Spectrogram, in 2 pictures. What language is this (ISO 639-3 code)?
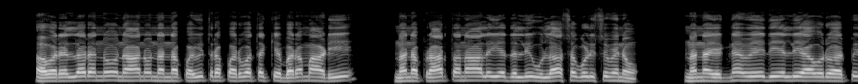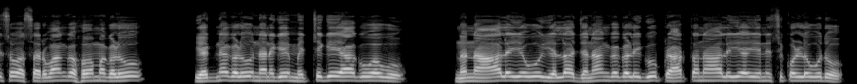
kan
